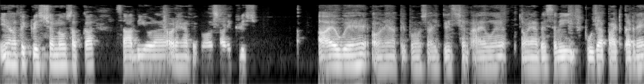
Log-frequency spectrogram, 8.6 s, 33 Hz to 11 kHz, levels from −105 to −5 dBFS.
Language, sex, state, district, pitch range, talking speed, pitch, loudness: Hindi, male, Bihar, Muzaffarpur, 110-120 Hz, 245 wpm, 115 Hz, -17 LUFS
